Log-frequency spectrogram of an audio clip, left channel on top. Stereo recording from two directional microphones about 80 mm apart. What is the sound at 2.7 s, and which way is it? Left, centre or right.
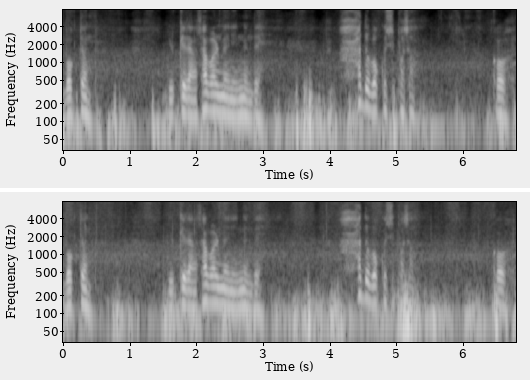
Speech, left.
